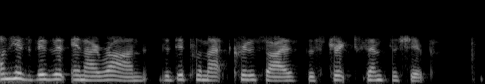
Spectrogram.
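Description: Speech, with tandem speech coding throughout: it sounds rougher, more muffled and more warbly than one narrowband coder would, with nothing above 3.8 kHz. That stacked degradation, rather than one codec's clean artefacts, points to two speech coders in a row, likely a CVSD link followed by AMR-NB at 6.7 kbit/s.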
